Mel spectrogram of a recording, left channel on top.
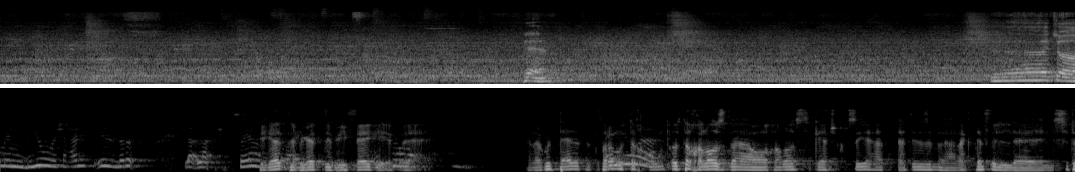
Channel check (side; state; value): both; different; correlation 0.00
